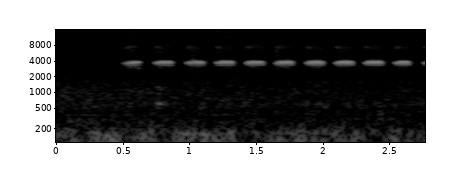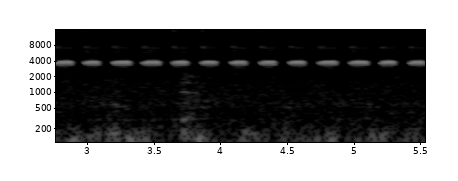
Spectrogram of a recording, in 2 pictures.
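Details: A cricket chirping at night to find a mate, starting after a brief hush, then about twenty sharp, metallic high pulses at a steady pace over a quiet low background.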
